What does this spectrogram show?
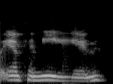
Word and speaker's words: Antonine: on right now so antonin do you want to start us off yes and um and it's pronounced antonine which is um you know it's not obvious okay thanks for correcting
